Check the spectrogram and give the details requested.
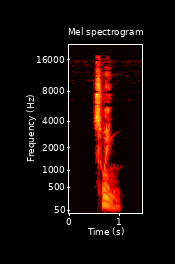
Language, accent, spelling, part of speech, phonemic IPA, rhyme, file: English, Australia, swing, verb / noun, /ˈswɪŋ/, -ɪŋ, En-au-swing.ogg
- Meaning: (verb) 1. To rotate about an off-centre fixed point 2. To dance 3. To ride on a swing 4. To participate in the swinging lifestyle; to participate in wifeswapping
